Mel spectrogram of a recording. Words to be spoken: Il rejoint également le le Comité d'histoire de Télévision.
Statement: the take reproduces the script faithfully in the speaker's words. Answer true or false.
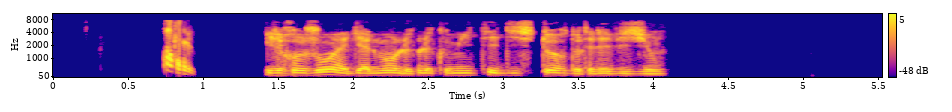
true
